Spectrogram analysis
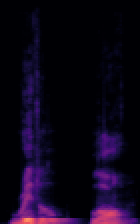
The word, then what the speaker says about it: riddle on: To pronounce this correctly, move the L sound from the end of riddle to the front of the on. So slowly it sounds like this, riddle on.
